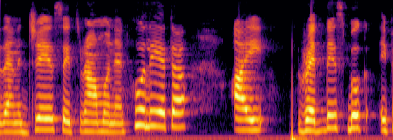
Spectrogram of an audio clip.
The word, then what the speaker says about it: Julieta: this as Raman and Julieta but if you all have read the book you all know that it's pronounced with an H sound rather than a jsuit Raman and Julieta I read this book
